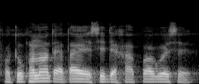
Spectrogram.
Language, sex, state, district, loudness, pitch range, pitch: Assamese, male, Assam, Hailakandi, -17 LUFS, 120-130 Hz, 125 Hz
